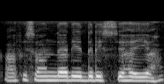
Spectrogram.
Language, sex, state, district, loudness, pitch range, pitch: Hindi, female, Chhattisgarh, Korba, -12 LUFS, 175-190 Hz, 190 Hz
